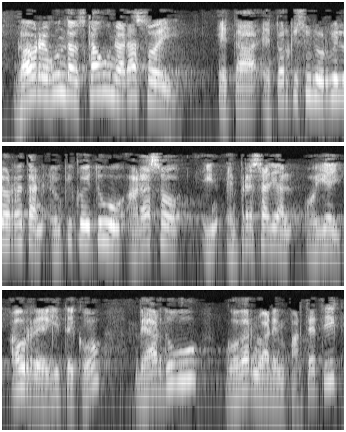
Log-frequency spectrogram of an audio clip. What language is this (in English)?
Basque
